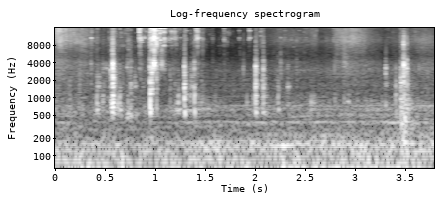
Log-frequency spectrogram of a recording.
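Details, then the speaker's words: Honda CR-V on a test drive with the windows up: sharp isolated clunks at irregular moments over road noise as the power door locks actuate by themselves; owner reports they go crazy after every stop, and the doors also unlock right after being locked. "Okay, they just locked. And he says after every time he comes to a stop, they go crazy."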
